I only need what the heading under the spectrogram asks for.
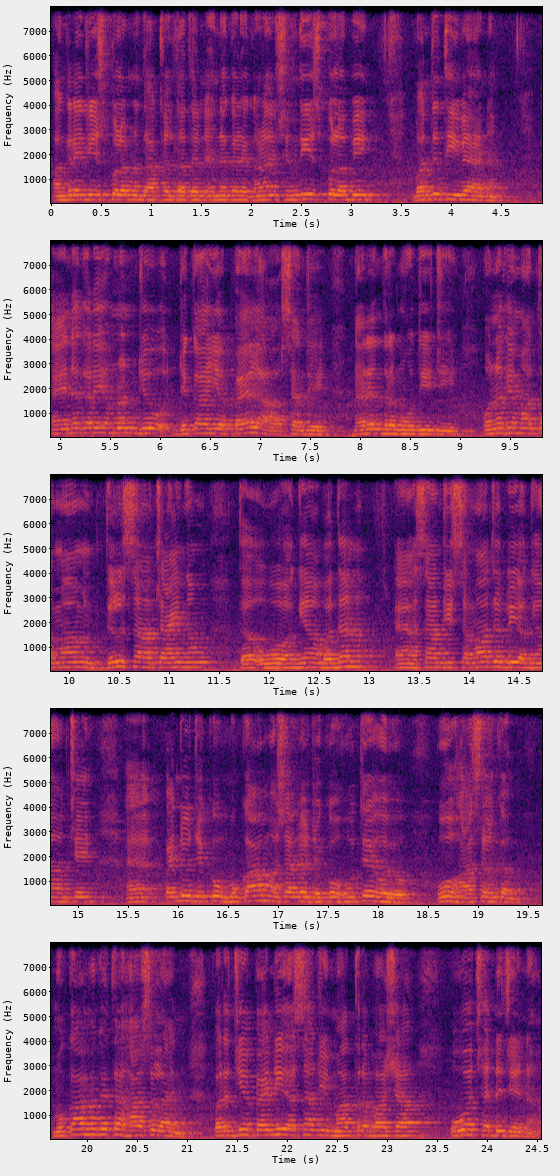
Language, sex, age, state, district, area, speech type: Sindhi, male, 60+, Maharashtra, Mumbai Suburban, urban, spontaneous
